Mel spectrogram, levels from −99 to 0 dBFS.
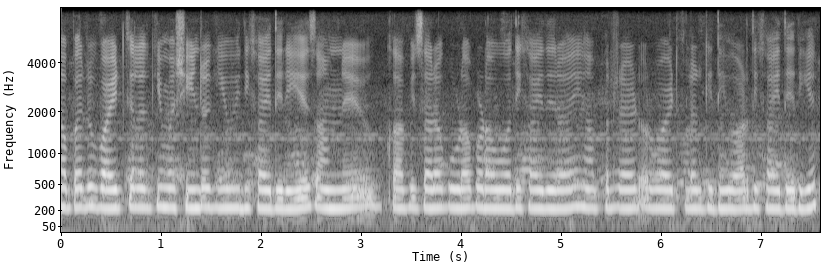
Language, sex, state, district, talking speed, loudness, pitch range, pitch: Hindi, female, Bihar, Begusarai, 260 wpm, -14 LUFS, 210-220 Hz, 215 Hz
